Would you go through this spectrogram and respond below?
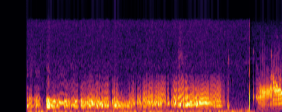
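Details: Hungry, fasting young woman's stomach growling during a gravure photo shoot: a continuous low gurgling rumble lasting several seconds, ending in softer bubbling; borborygmi.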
